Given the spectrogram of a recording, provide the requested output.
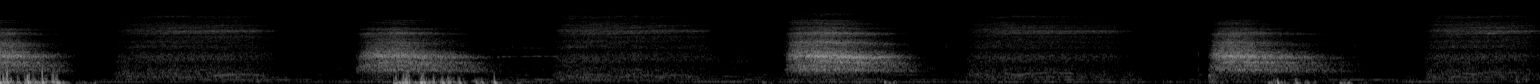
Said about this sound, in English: So let's go. Breathing in, much slower this time, breathing in through the nose, out through the mouth.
